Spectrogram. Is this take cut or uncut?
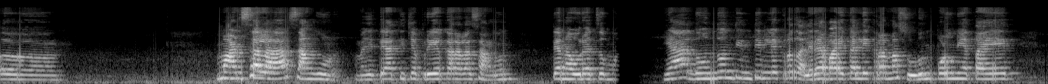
cut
